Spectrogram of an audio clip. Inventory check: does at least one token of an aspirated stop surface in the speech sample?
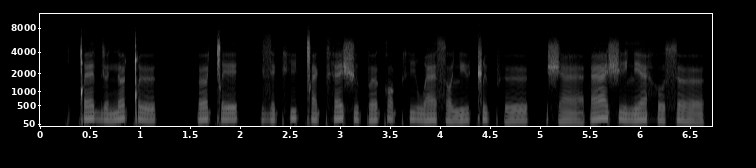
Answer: yes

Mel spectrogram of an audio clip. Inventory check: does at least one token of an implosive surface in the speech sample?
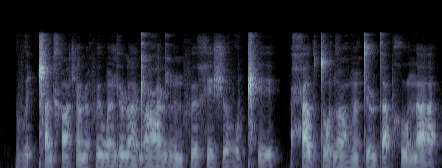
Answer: no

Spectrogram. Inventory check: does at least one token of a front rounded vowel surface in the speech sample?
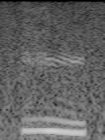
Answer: yes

